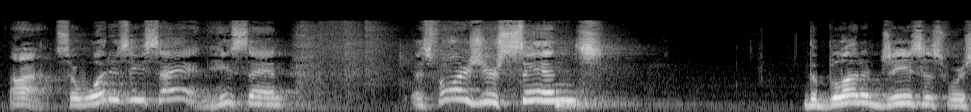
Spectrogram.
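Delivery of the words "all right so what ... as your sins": ordinary delivery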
